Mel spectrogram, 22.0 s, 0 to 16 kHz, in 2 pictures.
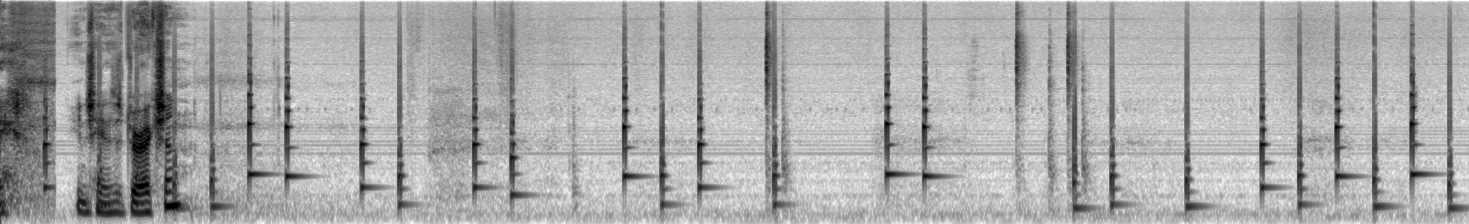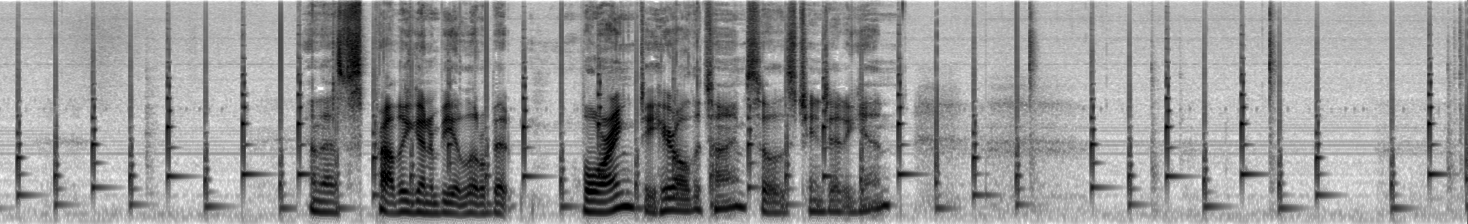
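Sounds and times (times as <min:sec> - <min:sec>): plucked chime-like synth notes: 0:04.7 - 0:05.9, 0:06.7 - 0:07.1, 0:08.3 - 0:22.0.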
